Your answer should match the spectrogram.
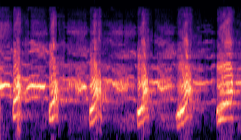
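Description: A person laughing hard and close by: a quick run of loud "ha" bursts, about five in two seconds, each dropping in pitch.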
